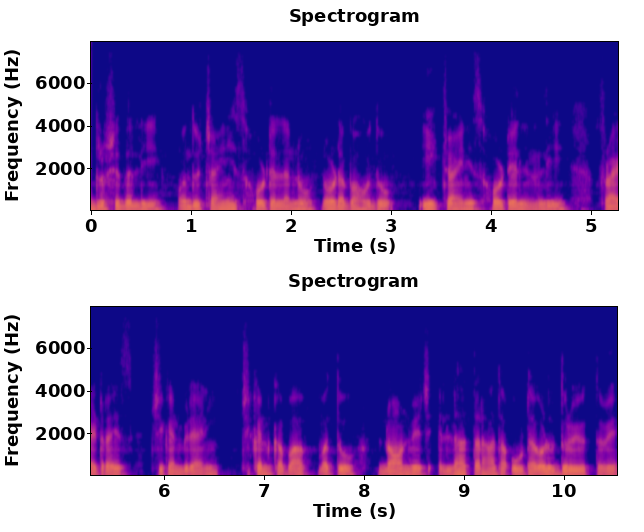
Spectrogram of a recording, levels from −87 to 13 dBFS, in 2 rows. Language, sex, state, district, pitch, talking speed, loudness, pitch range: Kannada, male, Karnataka, Shimoga, 115 Hz, 150 wpm, -29 LUFS, 110-130 Hz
